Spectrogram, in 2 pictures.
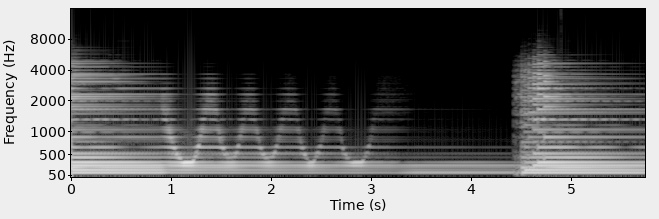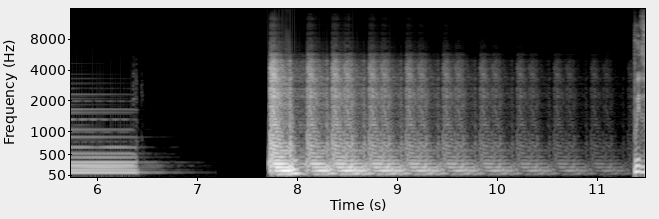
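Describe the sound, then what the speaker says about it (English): Electric guitar played through a Kemper Profiler with a wah effect on an expression pedal: sustained distorted chords swept by the wah, a second chord, a short pause, then a fast strummed rhythmic passage, loud and alone. "Here, the wah effect is switched off when the pedal is in the toe position."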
